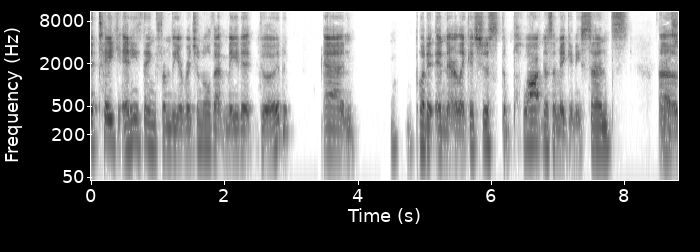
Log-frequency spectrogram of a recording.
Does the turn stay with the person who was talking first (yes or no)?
no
